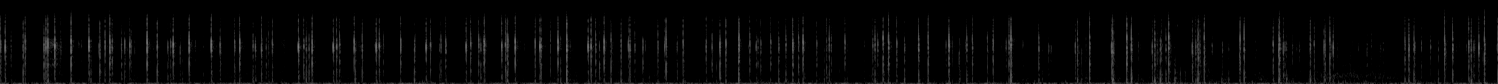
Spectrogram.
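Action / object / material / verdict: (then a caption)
tap / small clear plastic case / plastic / none. Long nails rapidly tap and scratch the surface of a small, hollow, clear plastic case held in both hands close to a fluffy microphone. The result is a dense stream of sharp, dry clicks and scrapes that are bright and high-pitched, with no ring after each tap and a thin bed of soft background hiss.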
